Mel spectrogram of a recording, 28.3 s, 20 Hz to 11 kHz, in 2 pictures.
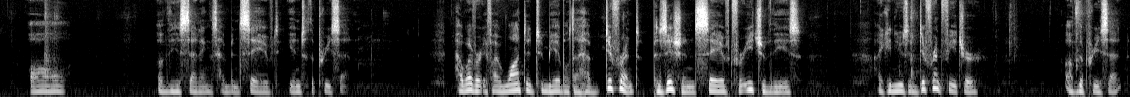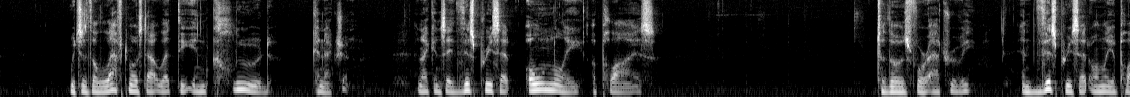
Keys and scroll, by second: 13.3 BackSpace.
